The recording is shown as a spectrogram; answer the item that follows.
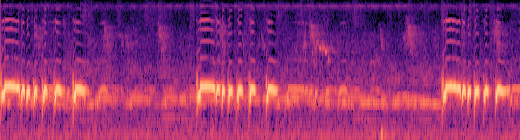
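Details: Local zebra dove singing repeatedly to provoke rival doves: three loud phrases about every two seconds, each a high coo followed by a fast rattling run of short notes, with softer coos between.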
